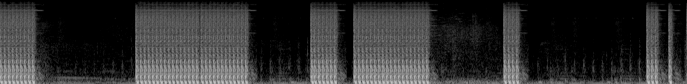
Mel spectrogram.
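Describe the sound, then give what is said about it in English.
Rapid machine gun fire in a video game: loud, sustained automatic bursts broken by short pauses, with several long rattling volleys and a few brief stutters toward the end. “So this is why I often take the rapid machine gun.”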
